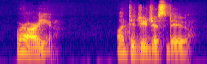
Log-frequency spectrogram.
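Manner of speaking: soft, tender, heartbroken voice. Speaker retells God calling to Adam, retelling soft, brokenhearted words. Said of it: "He was coming to him brokenhearted".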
